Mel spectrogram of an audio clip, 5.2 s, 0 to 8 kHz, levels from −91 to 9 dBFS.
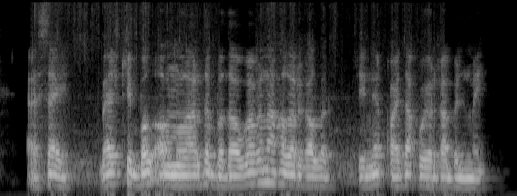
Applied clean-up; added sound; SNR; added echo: neural separator model SepFormer DNS4.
